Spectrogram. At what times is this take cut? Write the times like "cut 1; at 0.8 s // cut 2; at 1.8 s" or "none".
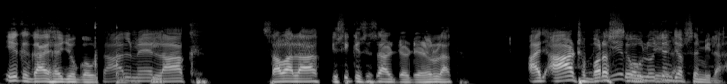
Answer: cut 1; at 1.3 s // cut 2; at 6.4 s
